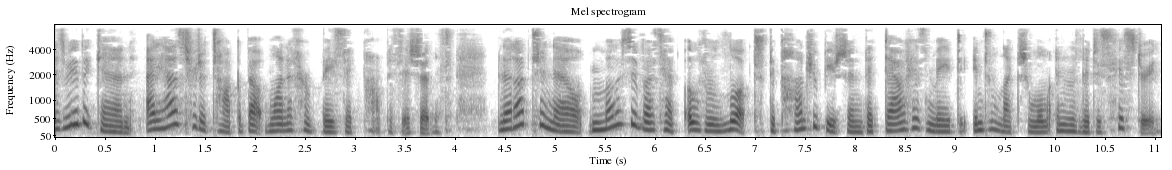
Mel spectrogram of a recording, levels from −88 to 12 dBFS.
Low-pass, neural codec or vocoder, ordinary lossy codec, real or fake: 7.2 kHz; autoencoder, 22.05 kHz, a latent of 192 numbers a frame, VITS, trained on one speaker; MP3, 32 kbps; fake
